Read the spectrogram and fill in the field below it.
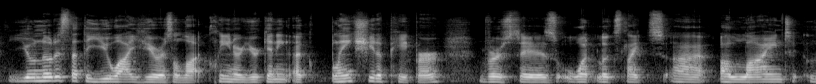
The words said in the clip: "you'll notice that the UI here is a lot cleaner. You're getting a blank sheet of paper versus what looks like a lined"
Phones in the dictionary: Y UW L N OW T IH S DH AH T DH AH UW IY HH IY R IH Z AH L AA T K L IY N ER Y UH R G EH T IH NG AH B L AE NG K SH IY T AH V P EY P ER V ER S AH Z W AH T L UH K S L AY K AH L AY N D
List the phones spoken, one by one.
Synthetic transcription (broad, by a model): Y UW L N OW T IH S DH AH T DH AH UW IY HH IY R IH Z AH L AA T K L IY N ER Y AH R G EH T IH NG AH B L AE NG K SH IY T AH V P EY P ER V ER S AH Z W AH T L UH K S L AY K AH L AY N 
